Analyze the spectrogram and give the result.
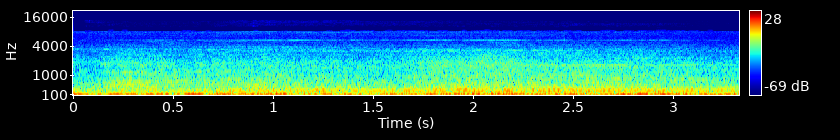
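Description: A steady, broad engine roar of an airplane passing overhead, loud and continuous with a deep low rumble throughout and no voices; a second plane passing seconds after an earlier one.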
